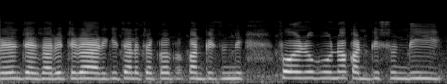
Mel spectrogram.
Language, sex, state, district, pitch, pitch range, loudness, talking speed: Telugu, male, Andhra Pradesh, Anantapur, 275 Hz, 270-280 Hz, -17 LUFS, 105 wpm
